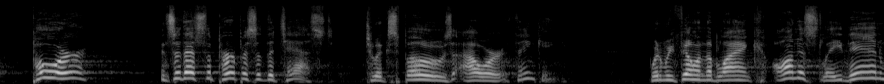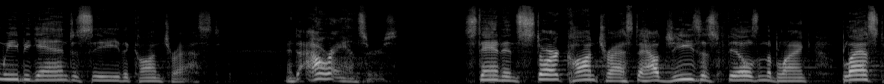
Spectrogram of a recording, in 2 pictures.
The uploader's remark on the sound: at Redeemer Presbyterian Church in Charleston, SC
